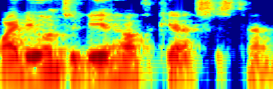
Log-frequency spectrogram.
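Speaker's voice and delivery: quick, plain delivery. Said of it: "it's just".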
